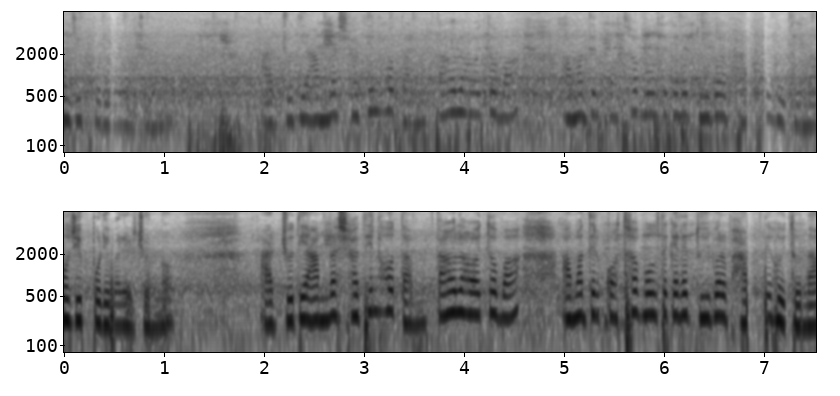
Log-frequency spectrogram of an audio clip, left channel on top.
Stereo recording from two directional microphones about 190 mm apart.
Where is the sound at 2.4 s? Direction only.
45° right (ahead or behind).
